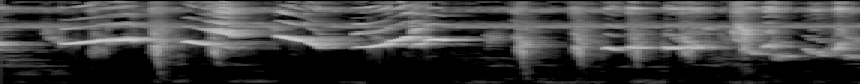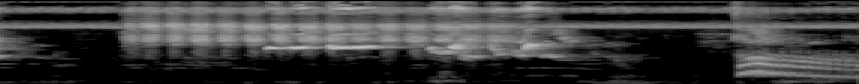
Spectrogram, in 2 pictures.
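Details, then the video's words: Oriental magpie-robin (kacer) kept in a collection, singing vigorously: rich whistled phrases, rapid rising and falling notes, buzzy trilled runs, and a harsh descending burst near the end, over a steady high-pitched background hiss. "KACER GACOR"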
